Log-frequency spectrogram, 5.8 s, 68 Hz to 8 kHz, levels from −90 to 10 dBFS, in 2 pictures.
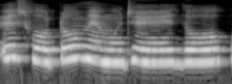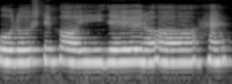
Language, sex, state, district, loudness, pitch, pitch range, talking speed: Hindi, female, Madhya Pradesh, Umaria, -12 LUFS, 240 Hz, 235-255 Hz, 105 wpm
